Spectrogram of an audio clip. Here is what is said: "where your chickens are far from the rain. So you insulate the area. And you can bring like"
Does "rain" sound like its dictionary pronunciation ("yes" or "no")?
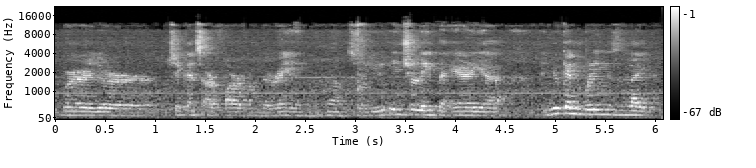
yes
